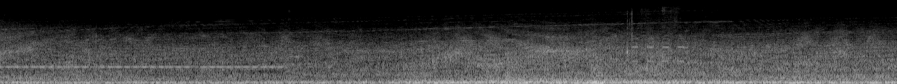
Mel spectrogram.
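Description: A spaceship engine roars steadily as the ship speeds along.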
